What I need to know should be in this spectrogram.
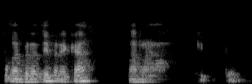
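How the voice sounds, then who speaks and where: A man's voice: mid-range voice, steady tone, fairly quick, gravelly, darkish tone. A middle-aged male lecturer, explaining course material and often checking that students follow, mixing English terms into his talk. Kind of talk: online lecture.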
